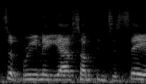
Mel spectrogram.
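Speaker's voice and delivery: ordinary talk, nothing marked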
